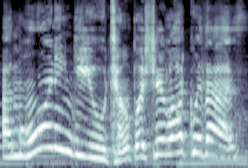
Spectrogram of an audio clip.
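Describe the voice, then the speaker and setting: A woman's voice: high-pitched, very animated, slow pace, heavily acted. A woman voicing cruel, mocking teenage girl bullies in a fan dub. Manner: mocking, bullying. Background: music.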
